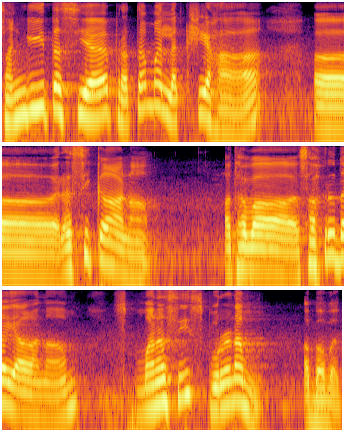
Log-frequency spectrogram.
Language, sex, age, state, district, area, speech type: Sanskrit, female, 60+, Tamil Nadu, Chennai, urban, spontaneous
